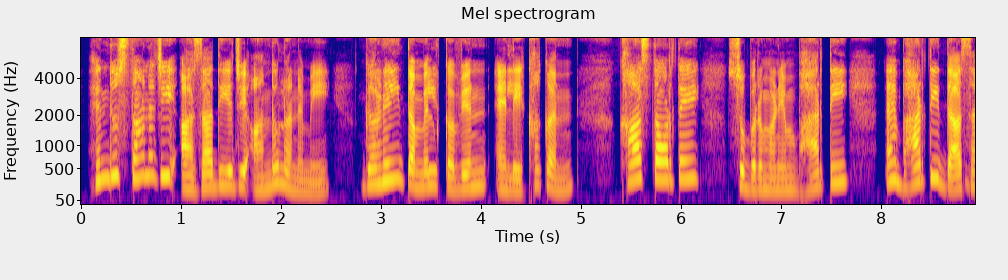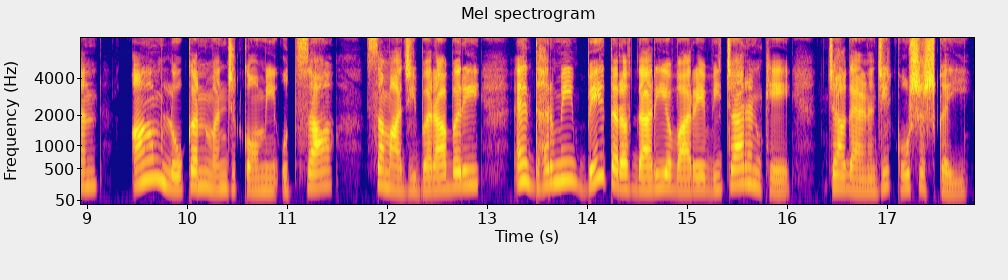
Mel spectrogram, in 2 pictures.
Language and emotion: Sindhi, neutral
